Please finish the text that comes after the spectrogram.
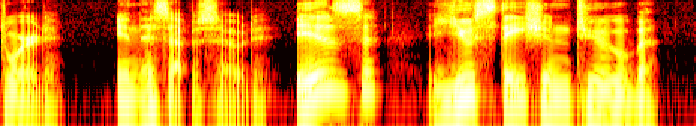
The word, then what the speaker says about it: eustachian: The first word in this episode is eustachian tube. Eustachian. The next word is tube. Tube. Like a slide is a tube. You can also pronounce it eustachian tube. Some people like to say eustachian tube.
